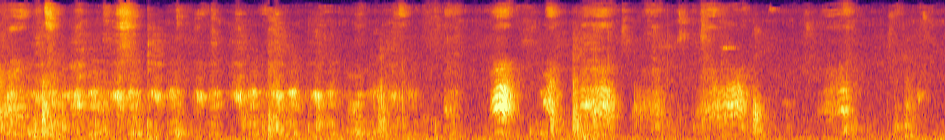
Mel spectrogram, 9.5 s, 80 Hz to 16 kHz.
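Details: Five-day-old Labrador Retriever puppies from Belle's litter of eight, five males and three females, born October 15, 2023, on a live puppy cam: soft, thin squeaks and whimpers, one sharper tonal squeak midway, over quiet rustling and shuffling.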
